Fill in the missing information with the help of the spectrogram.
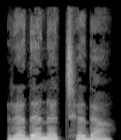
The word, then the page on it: ರದನಚ್ಛದ: Kannada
